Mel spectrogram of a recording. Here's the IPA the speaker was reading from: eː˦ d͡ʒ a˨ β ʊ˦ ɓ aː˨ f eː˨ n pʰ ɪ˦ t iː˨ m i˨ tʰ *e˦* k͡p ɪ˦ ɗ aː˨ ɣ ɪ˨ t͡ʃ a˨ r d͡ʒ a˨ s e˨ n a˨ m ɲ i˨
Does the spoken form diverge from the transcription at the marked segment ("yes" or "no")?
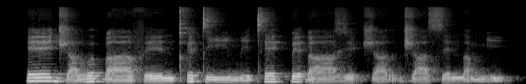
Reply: no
